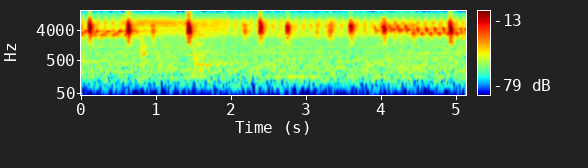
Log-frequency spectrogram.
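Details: High, clipped chirps from young house wrens, spaced unevenly about once a second, with a brief thin trill near the end.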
